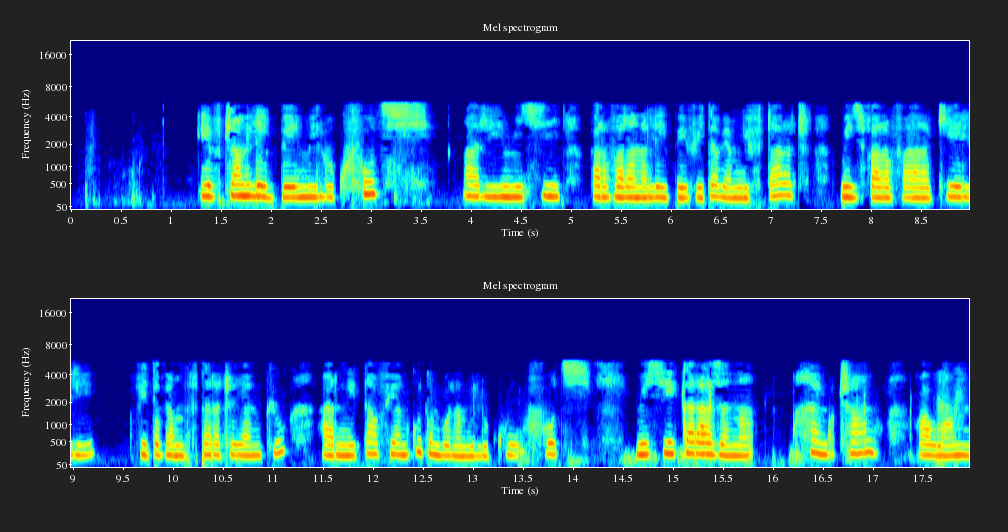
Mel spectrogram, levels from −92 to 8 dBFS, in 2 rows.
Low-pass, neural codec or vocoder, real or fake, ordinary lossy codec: 5.4 kHz; codec, 24 kHz, 3 kbps, HILCodec; fake; MP3, 24 kbps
